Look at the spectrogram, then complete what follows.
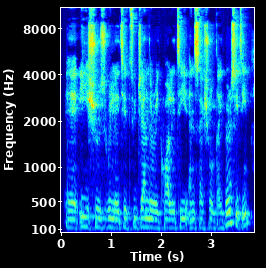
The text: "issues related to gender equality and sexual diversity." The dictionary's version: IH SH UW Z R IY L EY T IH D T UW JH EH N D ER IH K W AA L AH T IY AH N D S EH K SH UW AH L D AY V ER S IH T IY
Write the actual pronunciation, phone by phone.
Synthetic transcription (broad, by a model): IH SH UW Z R IY L EY T IH D T UW JH EH N D ER IH K W AA L AH T IY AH N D S EH K SH UW AH L D AY V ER S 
